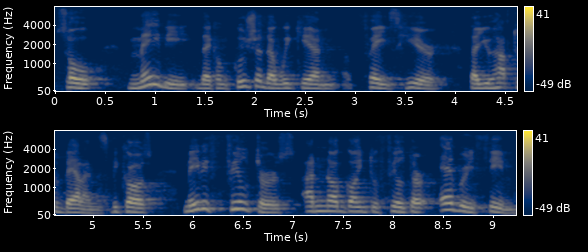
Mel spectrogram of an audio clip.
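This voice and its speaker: A man moderating a medical panel discussion over a video call, talking in a relaxed, quick way and steering the questions. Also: fairly high pitch. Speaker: webinar moderator. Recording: dull lo-fi video call audio.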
